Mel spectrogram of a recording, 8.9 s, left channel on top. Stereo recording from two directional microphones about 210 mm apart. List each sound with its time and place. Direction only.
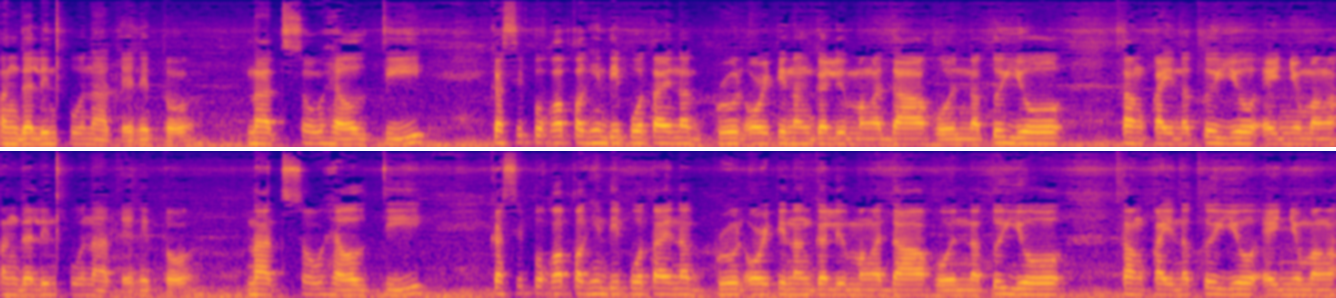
0.0 s speech: 20° left (ahead or behind); by 8.8 s centre (ahead or behind)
